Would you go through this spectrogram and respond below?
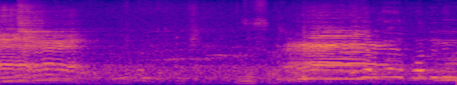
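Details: Totapuri goats at a farm where goats and garol sheep are kept for sale ahead of Qurbani; two wavering, harmonic bleats, one at the start and one after two seconds, with a man talking nearby.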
